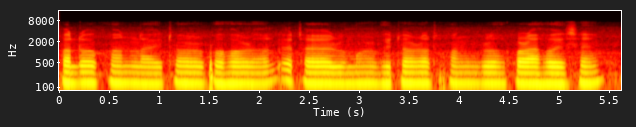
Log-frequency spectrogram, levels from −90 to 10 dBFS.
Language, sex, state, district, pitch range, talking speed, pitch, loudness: Assamese, male, Assam, Sonitpur, 125-130 Hz, 130 wpm, 130 Hz, -18 LUFS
